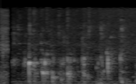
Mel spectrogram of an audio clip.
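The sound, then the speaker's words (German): A kettle boiling over: irregular bubbling and spitting bursts of water over a steady hiss, fairly loud, with no voices. “Und der Kessel ist übergekocht.”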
